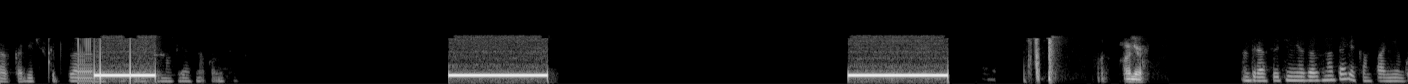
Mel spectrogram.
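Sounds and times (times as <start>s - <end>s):
speech: 0.0s - 2.5s, 11.2s - 11.6s, 12.4s - 14.0s
telephone ringing tone while calling a business contact: 0.8s - 1.6s, 4.5s - 5.6s, 8.5s - 9.5s.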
